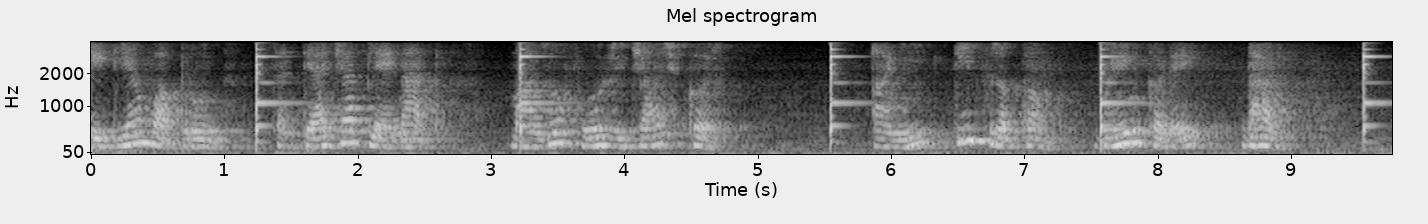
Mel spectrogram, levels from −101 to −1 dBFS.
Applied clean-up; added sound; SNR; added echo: none; Dishes, pots, and pans; 7 dB; reverberation time 0.9 s.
